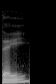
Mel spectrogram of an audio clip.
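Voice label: "dei2", Chinese; Cours-de-Chinois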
